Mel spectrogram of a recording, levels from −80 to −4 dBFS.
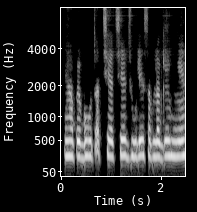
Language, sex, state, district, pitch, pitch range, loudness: Hindi, female, Bihar, Muzaffarpur, 245 Hz, 240-250 Hz, -18 LUFS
